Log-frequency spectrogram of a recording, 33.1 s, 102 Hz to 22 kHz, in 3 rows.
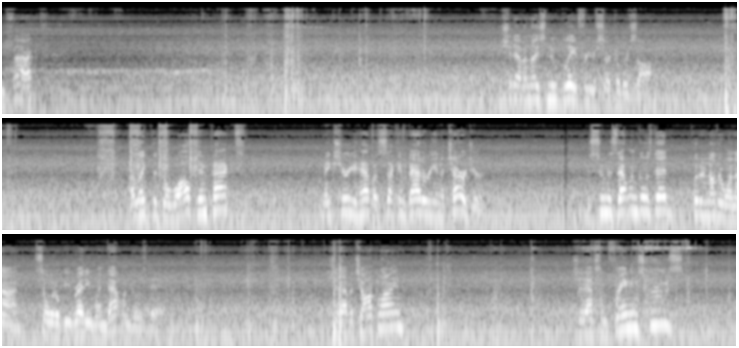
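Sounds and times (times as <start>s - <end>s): faint hum: 0.0s - 33.0s
low background rumble: 0.0s - 33.0s
tools clicking and clinking: 30.8s - 32.7s.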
